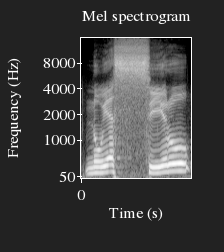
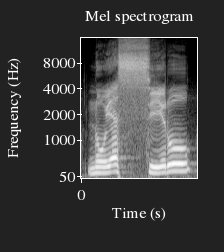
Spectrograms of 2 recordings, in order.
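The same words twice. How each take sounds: The two takes are said the same way.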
